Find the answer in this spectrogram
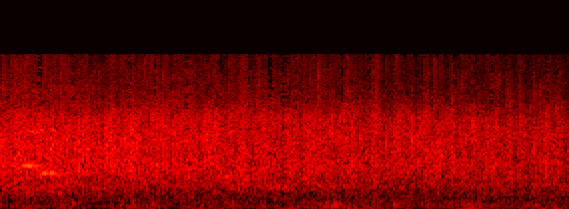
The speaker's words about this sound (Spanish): Este aplauso es para el ministro Eduardo Estrella, muchísimas gracias, quien encabeza el Ministerio de Obras Públicas y Comunicaciones.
